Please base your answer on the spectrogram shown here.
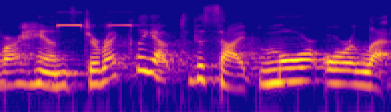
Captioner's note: timer beeps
